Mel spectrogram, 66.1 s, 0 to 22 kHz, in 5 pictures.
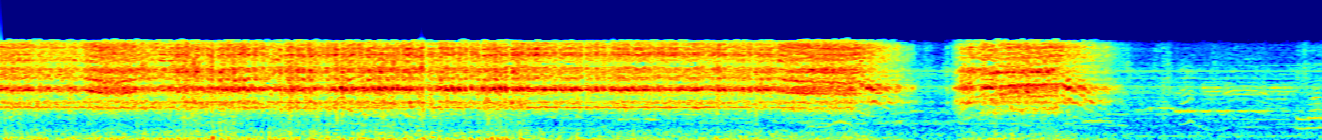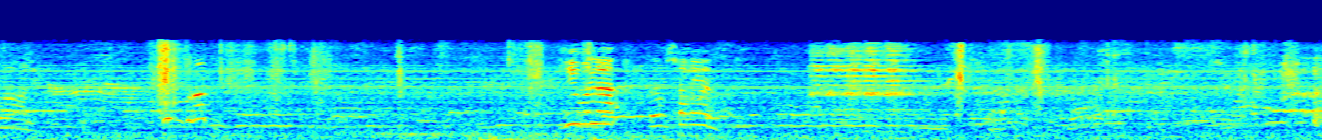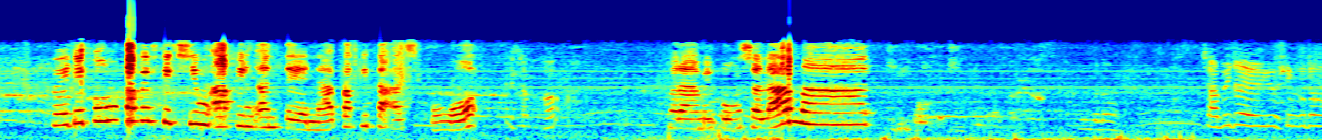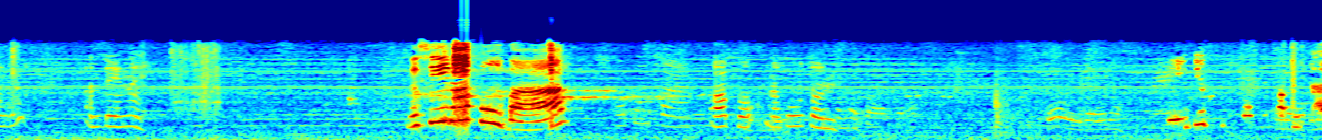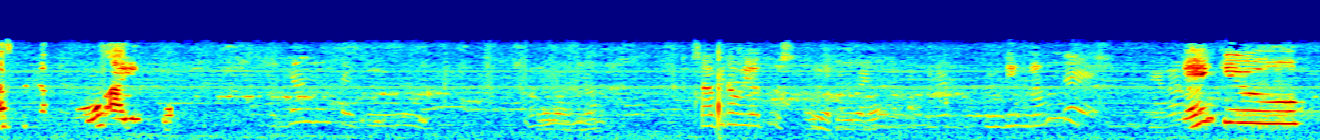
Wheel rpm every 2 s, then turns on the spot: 230, 230, 240, 230, 80, 50, 0, 0, 0, 0, 0, 0, 0, 0, 0, 0, 0, 0, 0, 0, 0, 0, 0, 0, 0, 0, 0, 0, 0, 0, 0, 0, 0.
none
